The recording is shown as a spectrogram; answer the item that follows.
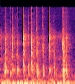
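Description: Typing on a computer keyboard, with a rapid, uneven run of light plastic key clicks close by and a couple of heavier strokes, all without speech.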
